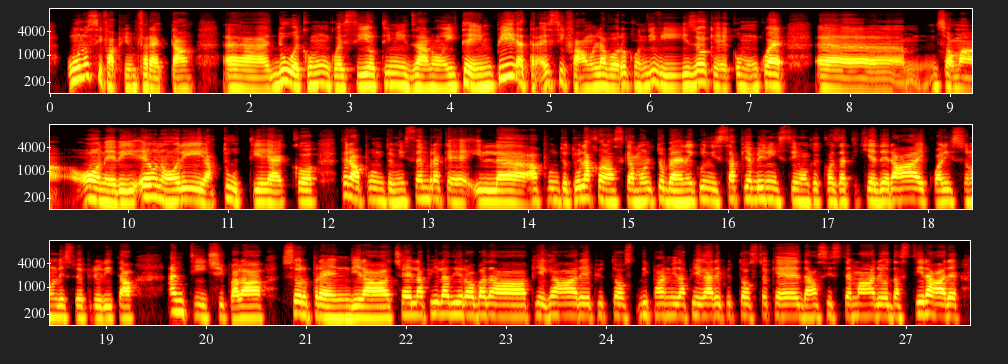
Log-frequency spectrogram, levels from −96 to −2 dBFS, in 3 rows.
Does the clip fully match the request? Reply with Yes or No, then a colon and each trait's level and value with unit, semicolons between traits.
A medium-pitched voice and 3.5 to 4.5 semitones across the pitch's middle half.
No: medium, 170 Hz; narrow, 2.6 semitones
